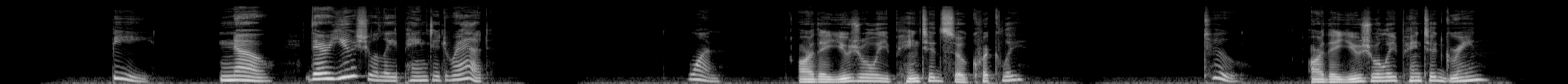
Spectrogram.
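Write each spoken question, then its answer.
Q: No, they're usually painted red.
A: 2: Are they usually painted green?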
